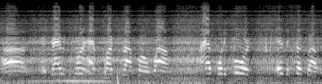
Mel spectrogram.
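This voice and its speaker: High voiced guy giving road directions on cb radio, distant, loud static. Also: fairly even intonation, moderate pace, highs cut off. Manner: instructive, listing exits and routes. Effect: CB radio transmission. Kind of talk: informal traffic directions over CB radio.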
